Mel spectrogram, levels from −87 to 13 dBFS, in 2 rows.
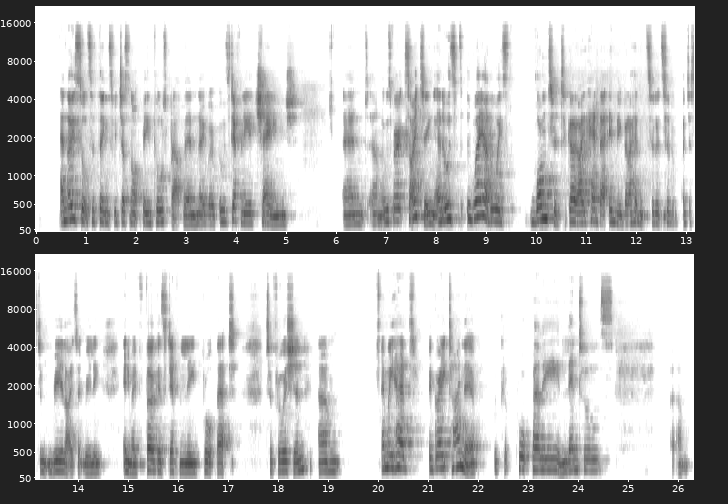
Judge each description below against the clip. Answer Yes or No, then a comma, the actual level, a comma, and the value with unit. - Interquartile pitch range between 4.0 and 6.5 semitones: Yes, average, 4.8 semitones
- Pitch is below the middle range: No, high, 190 Hz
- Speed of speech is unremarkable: Yes, average, 170 wpm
